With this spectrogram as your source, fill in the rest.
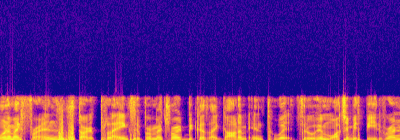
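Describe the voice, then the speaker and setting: Animated delivery with a Spanish accent, a fairly quick pace, and hardly any pauses. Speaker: gaming YouTuber. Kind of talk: casual monologue. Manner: halting.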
